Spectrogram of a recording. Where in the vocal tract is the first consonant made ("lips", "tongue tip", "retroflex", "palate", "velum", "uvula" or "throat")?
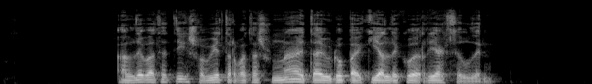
tongue tip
